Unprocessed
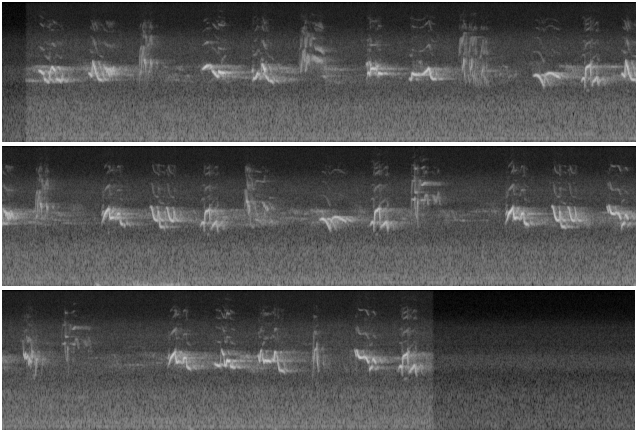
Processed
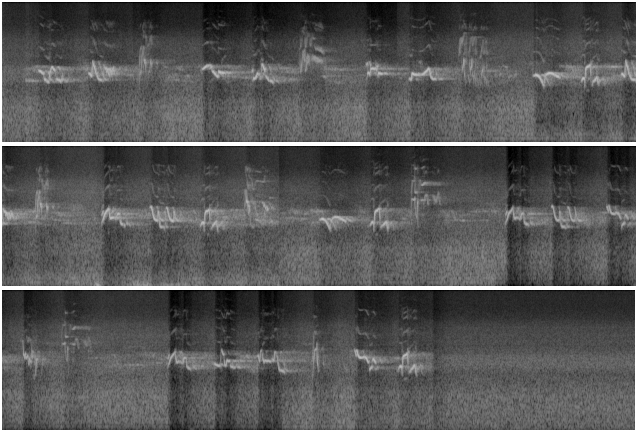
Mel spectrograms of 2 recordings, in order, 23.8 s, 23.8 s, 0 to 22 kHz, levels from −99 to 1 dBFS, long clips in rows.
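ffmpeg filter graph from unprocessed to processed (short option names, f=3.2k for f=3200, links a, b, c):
-filter_complex "[0:a]asettb=1/sr,asplit=3[a][b][c];[a]atrim=end=1.634[d];[b]atrim=start=1.63:end=4.94,asetpts=PTS-STARTPTS,afade=t=in:d=0.004:c=qsin,afade=t=out:st=3.306:d=0.004:c=qsin,highshelf=f=6.7k:g=-6.5,acompressor=threshold=-25dB:ratio=2.5:attack=3.2:release=140:knee=1:detection=peak[e];[c]atrim=start=4.936[f];[d][e]acrossfade=d=0.004:c1=hsin:c2=qsin[g];[g][f]acrossfade=d=0.004:c1=qsin:c2=hsin,asettb=1/sr,asplit=3[h][i][j];[h]atrim=end=6.674[k];[i]atrim=start=6.67:end=11.39,asetpts=PTS-STARTPTS,afade=t=in:d=0.004:c=qsin,afade=t=out:st=4.716:d=0.004:c=qsin,acontrast=86,equalizer=f=750:t=o:w=2:g=-11.5[l];[j]atrim=start=11.386[m];[k][l]acrossfade=d=0.004:c1=hsin:c2=qsin[n];[n][m]acrossfade=d=0.004:c1=qsin:c2=hsin,asettb=1/sr,asplit=3[o][p][q];[o]atrim=end=14.104[r];[p]atrim=start=14.1:end=19.36,asetpts=PTS-STARTPTS,afade=t=in:d=0.004:c=qsin,afade=t=out:st=5.256:d=0.004:c=qsin,lowshelf=f=290:g=-10.5,acompressor=threshold=-29dB:ratio=8:attack=3.2:release=140:knee=1:detection=peak[s];[q]atrim=start=19.356[t];[r][s]acrossfade=d=0.004:c1=hsin:c2=qsin[u];[u][t]acrossfade=d=0.004:c1=qsin:c2=hsin,alimiter=limit=-19dB:level=0:latency=1:release=171,lowshelf=f=380:g=-11,acompressor=mode=upward:threshold=-33dB:ratio=2.5"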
